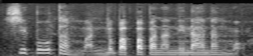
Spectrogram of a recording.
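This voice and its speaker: A man acting a gruff, suspicious, hard-drinking father who scolds his children in an Ilocano radio comedy drama. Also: medium pitch, big pitch swings, moderate pace. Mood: scolding.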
